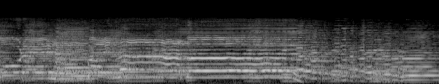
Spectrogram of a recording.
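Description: Piano accordion playing a vaneira, the gaúcho dance music of southern Brazil, in an instrumental passage between sung verses, with long held notes through the middle.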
